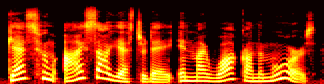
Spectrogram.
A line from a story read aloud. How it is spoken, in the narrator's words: she exclaimed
